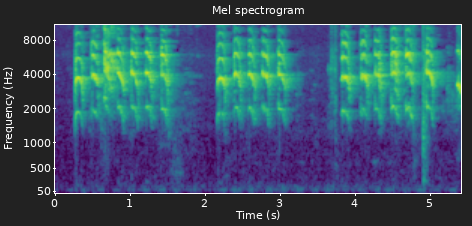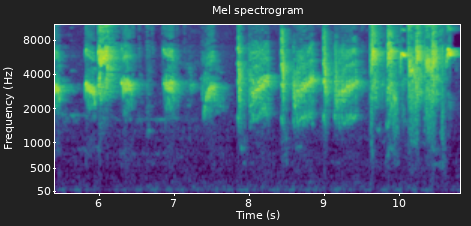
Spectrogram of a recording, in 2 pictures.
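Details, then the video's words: Long-tailed shrike delivering loud, fast phrases of clicking, buzzy notes separated by short gaps, then shifting into harsher, broader squawking and chattering sounds. "cendet gacor"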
